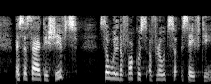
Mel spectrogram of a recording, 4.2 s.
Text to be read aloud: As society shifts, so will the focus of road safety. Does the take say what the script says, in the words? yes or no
yes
